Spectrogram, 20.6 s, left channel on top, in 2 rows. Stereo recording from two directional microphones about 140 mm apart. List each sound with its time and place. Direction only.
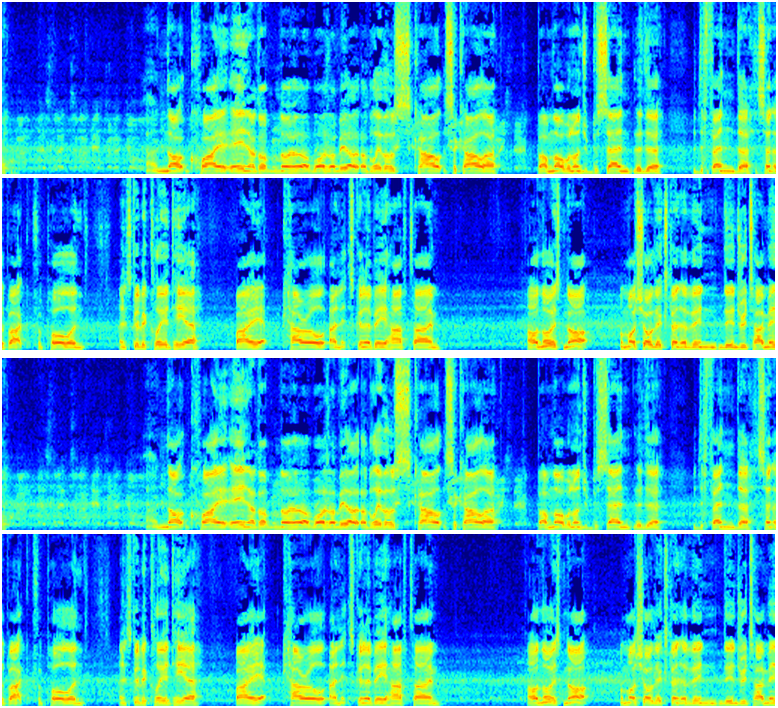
1.9 s speech: 40° left (ahead or behind)
17.3 s speech: 35° left (ahead or behind)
